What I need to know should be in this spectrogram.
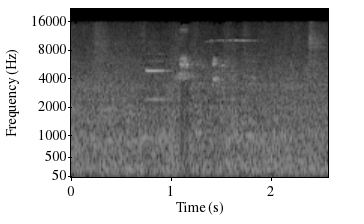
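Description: A ticket gate beeps sharply as a card is tapped.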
